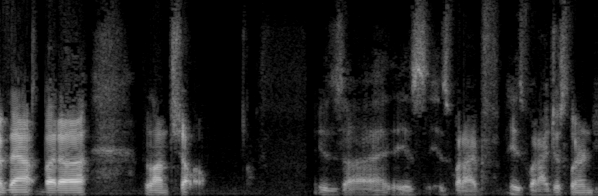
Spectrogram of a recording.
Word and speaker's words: violoncello: But via, the via is sort of one syllable. The I and the O kind of are a diphthong a little bit. Violoncello with the accent on ch. Violoncello.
